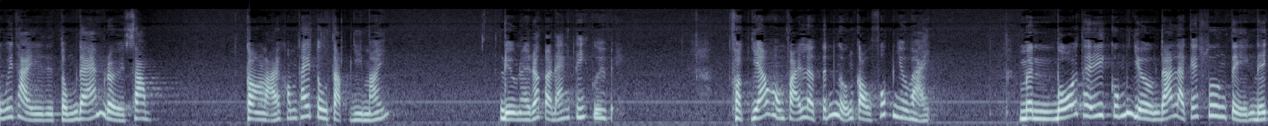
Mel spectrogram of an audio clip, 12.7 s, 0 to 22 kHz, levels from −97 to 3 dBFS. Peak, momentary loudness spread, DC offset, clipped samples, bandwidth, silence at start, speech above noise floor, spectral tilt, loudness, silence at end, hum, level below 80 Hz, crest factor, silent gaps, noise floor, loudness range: 0 dBFS; 6 LU; under 0.1%; under 0.1%; 14 kHz; 0 s; 29 dB; -6 dB/octave; -18 LUFS; 0 s; none; -56 dBFS; 18 dB; none; -47 dBFS; 4 LU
